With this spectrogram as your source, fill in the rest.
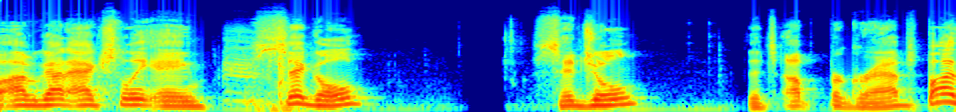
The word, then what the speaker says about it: sigil: corn correct my pronunciation different parts of the United States States actually do pronounce that word differently while it is technically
